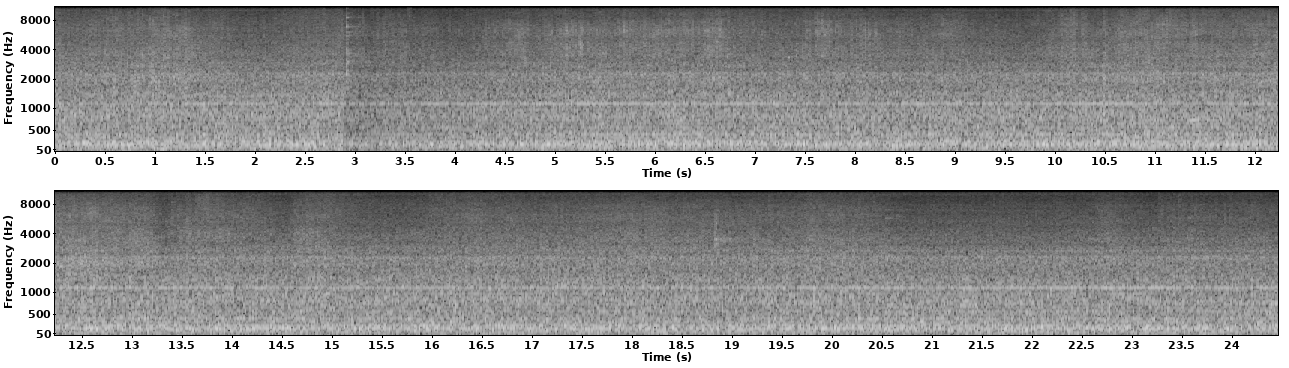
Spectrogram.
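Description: A fire engine's pump drones steadily.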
